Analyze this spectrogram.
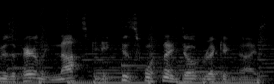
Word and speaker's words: Natsuki: How do you pronounce it? Natsuki.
